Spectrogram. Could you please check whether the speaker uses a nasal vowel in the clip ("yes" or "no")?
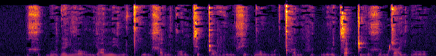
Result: no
